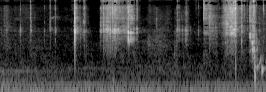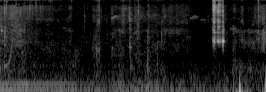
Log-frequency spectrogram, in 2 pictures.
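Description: A small die-cast toy car dropping into a swimming pool: a splash about four seconds in, ending in a short falling plop. A sharp click and a brief burst of hiss come before it.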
